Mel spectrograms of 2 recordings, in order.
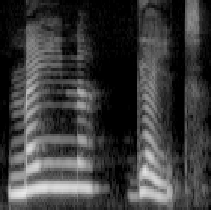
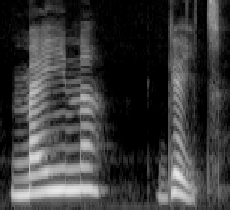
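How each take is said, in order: The two takes are said the same way.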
